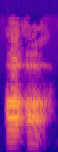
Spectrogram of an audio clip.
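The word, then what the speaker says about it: ʻaʻā: kind of lava is called aha because you pronounce both letters ah lava okay and then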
